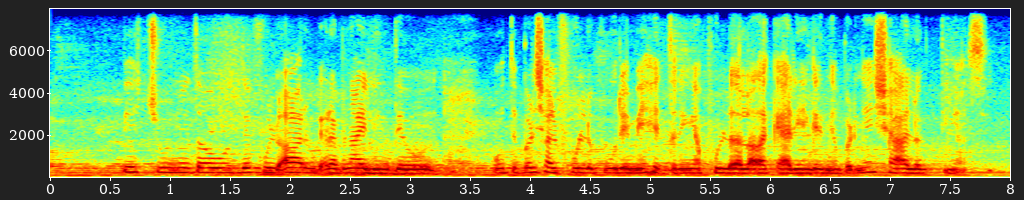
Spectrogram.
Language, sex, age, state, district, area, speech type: Dogri, female, 18-30, Jammu and Kashmir, Kathua, rural, spontaneous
